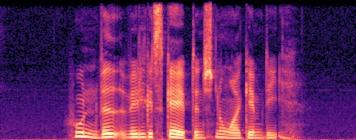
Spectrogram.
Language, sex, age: Danish, female, 29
